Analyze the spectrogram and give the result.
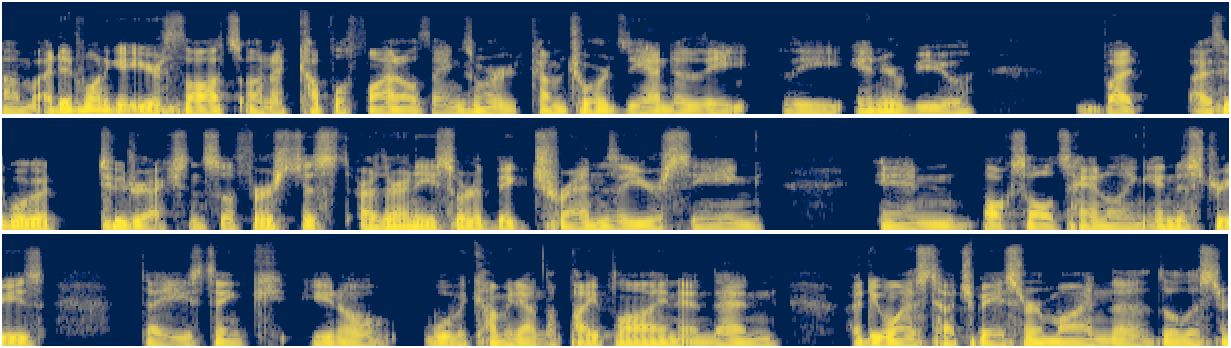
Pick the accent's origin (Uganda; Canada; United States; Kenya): Canada; I'm Canadian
